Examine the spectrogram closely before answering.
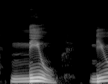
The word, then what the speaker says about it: pneumono: ये जो दो वर्ड है न्यू, इसकी दो प्रोनाउंसिएशन होती है, आप इसे नू भी कह सकते हो या न्यू आप इस तरीके से कह सकते हैं या आप इस तरीके से, दोनों इसकी प्रोनाउंसिएशन एक्सेप्टेबल है।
